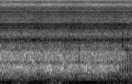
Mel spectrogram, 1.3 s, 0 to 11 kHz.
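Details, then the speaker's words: 1947 nickel Coleman 500 series stove, small gap in burner frame: steady even hissing roar, no sputter or surging, clean full burn; normal burner roar. "You know, once you get these stoves going, they're gonna roar and,"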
